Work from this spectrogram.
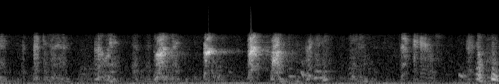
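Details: Dog giving short, sharp yipping barks in irregular bursts, several in quick succession around the middle, then scattered further yips; faint background rustling between calls.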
